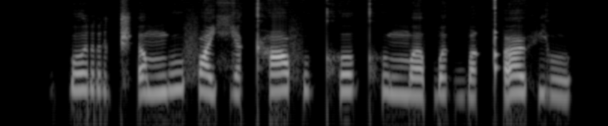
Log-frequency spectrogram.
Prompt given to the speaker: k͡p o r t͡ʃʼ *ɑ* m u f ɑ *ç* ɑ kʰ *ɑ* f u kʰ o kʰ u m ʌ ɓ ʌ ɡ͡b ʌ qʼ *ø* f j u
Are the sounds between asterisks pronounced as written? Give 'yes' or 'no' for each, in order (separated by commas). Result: no, yes, yes, no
